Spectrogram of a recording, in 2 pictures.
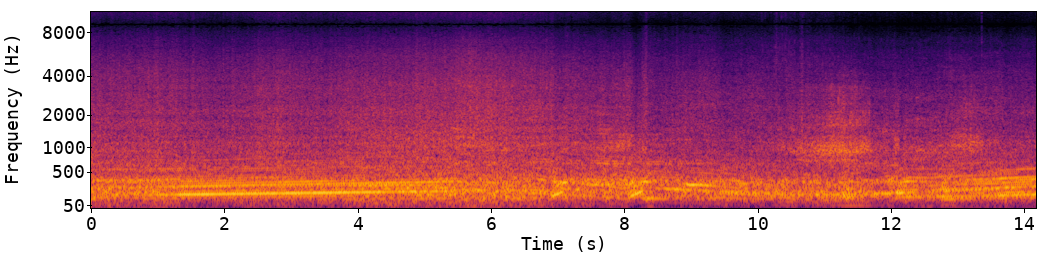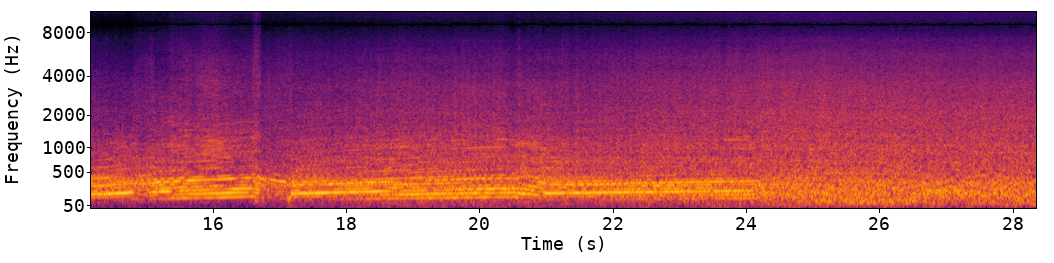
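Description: Chevrolet Camaro SS 1LE's 6.2-litre V8 heard from inside the cabin under hard track driving, running at high revs. Around the middle its pitch drops and climbs again as the car slows for corners, then it pulls steadily before a brief dip near the end.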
